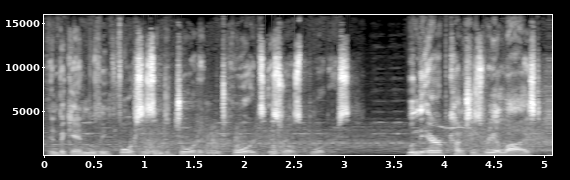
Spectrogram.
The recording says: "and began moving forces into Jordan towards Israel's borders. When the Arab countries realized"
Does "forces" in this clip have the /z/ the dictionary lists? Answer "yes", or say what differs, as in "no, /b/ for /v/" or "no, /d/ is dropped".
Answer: yes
